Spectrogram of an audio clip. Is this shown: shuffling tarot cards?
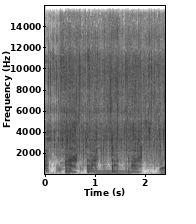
no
